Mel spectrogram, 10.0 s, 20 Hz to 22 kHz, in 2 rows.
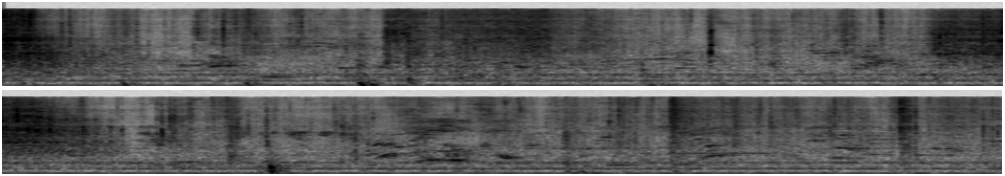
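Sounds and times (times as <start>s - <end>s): sponges squishing in soapy water: 0.1s - 10.0s.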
